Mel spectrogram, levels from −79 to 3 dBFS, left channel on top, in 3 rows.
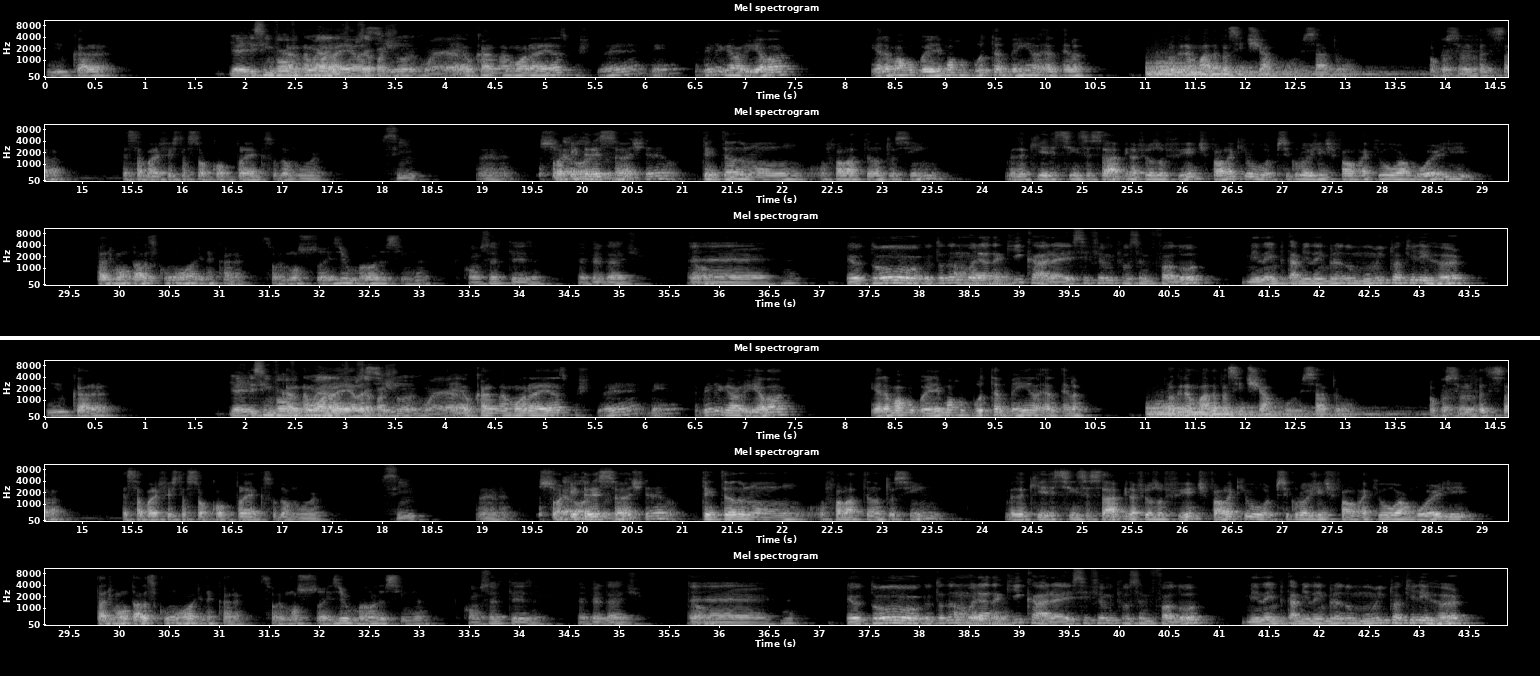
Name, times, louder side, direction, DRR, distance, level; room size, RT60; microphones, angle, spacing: voice 1, 0.0-0.6 2.4-5.2 5.5-7.4 8.3-10.4 11.2-13.1 14.0-14.8 15.4-17.4 19.0-19.3 19.6-20.9 21.2-23.6 24.2-28.9 29.8-31.2 31.5-33.0 35.7-36.0 36.6-36.7 37.7-37.8 38.3-38.9, right 2 dB, 75° right, 0.7 m, -27 dB
voice 2, 1.8-4.3 13.9-14.3 18.0-18.3 19.7-20.3 33.4-34.2 34.6-35.1 35.7-36.5 37.3-40.8 41.3-43.4, equal, 15° right, 0.7 m, -27 dB
sound 1, 11.0-13.8, equal, 70° left, 0.6 m, -27 dB
2.2 x 2.2 x 2.7 m
head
